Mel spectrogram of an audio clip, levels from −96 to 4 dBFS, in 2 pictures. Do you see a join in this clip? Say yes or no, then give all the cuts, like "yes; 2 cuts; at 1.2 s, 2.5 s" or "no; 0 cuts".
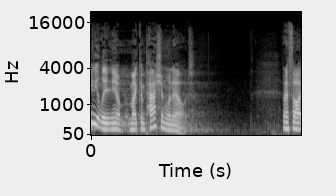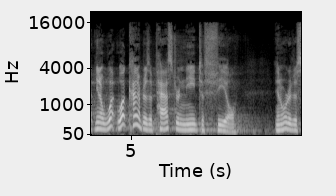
yes; 1 cut; at 5.2 s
